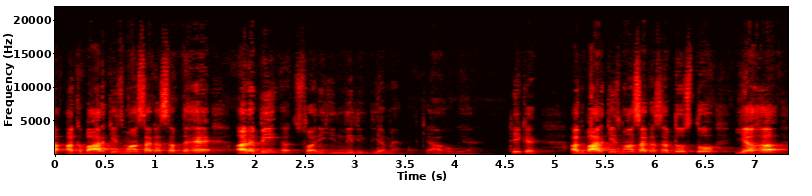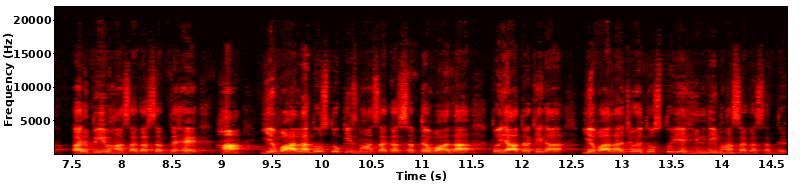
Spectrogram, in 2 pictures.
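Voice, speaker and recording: High-voiced man teaching Hindi grammar. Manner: lively, drills words by repetition, jokes with students. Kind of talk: online class lecture.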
